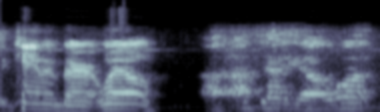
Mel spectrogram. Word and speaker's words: Camembert: Okay, that's how you pronounce it, Camembert.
